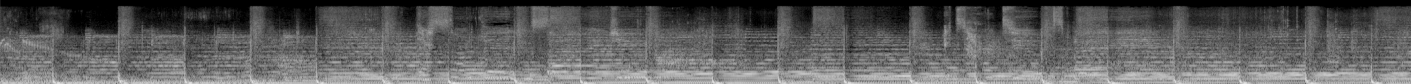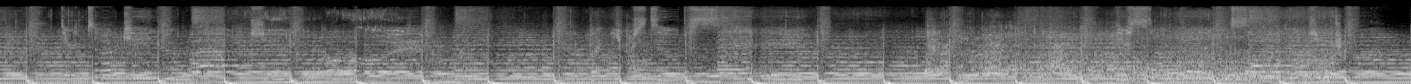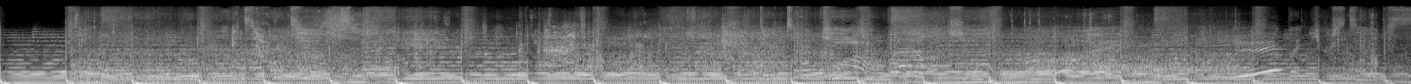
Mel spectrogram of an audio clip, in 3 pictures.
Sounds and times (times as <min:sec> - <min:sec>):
Skateboard: 0:23.2 - 0:27.8, 0:28.9 - 0:42.3.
